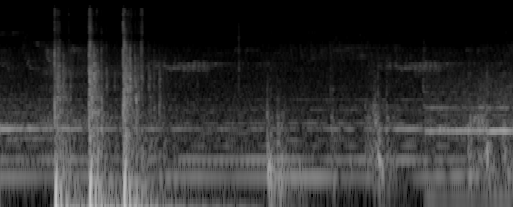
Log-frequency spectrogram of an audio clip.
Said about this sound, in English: Reassured the branches and tether would hold it long enough, he walked back toward the door of his home and banged his fist upon the wood.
